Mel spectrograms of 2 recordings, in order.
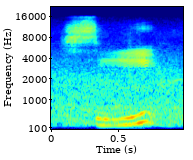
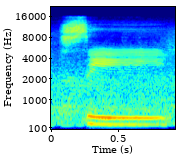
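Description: First: The pitch starts low and rises to middle. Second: The pitch is low and steady throughout. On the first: "It starts low, then rises to the middle of your range" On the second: "the sixth tone is low and steady"

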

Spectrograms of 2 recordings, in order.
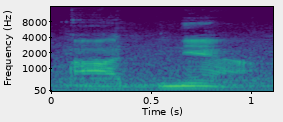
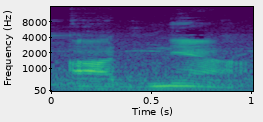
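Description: The two takes are said the same way.

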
